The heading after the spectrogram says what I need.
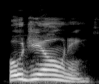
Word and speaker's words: Boggioni: uh in Raw Story in the headline Tom U ooni that's how I'm pronounced it b o gg i o n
